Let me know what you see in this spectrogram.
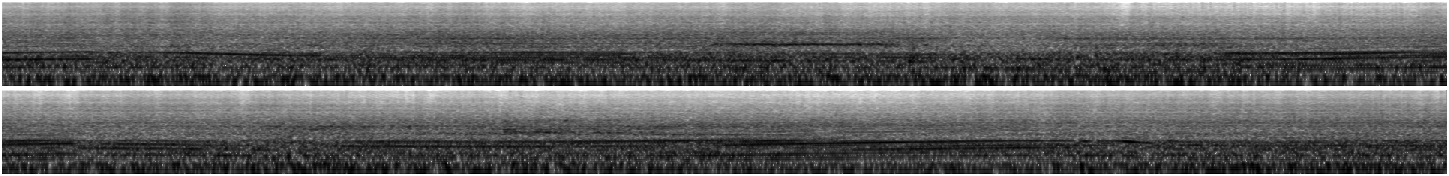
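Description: Car engine at speed on a race track, heard from inside the cabin: its pitch climbs as the car accelerates and drops sharply about three times, over steady road and wind noise.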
